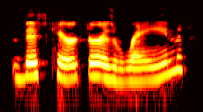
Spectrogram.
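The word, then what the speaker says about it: Raihn: fantasy that like I'm pronouncing this character as rain it's spelled r a i h n how would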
